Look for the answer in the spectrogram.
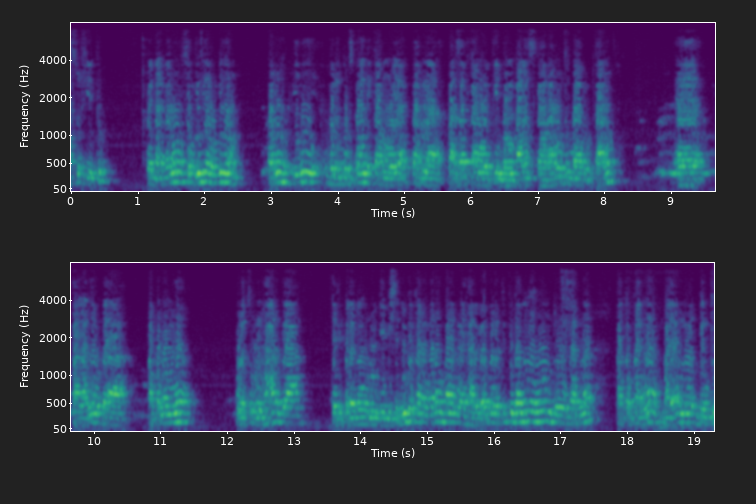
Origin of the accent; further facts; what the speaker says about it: Banda, Maluku, Indonesia; Di kampung kami, Ustaz, di Banda, itu pedagang pala.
